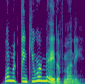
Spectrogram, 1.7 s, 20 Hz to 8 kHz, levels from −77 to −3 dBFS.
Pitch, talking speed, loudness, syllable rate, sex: 275 Hz, 280 wpm, -15 LUFS, 7.0 syllables/s, female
